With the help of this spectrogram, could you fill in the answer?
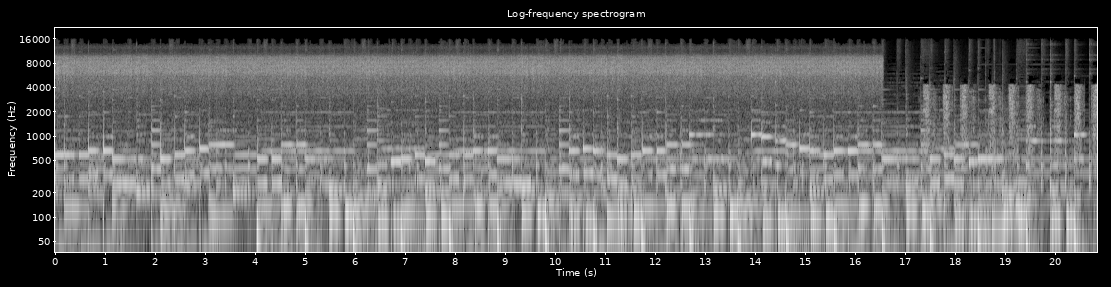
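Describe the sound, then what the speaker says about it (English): A steady water spray hissing continuously as foam is rinsed off a puppy in a kids' pet doctor mobile game, running loud over cheerful background music and cutting off near the end. "Then, please rinse the foam away with the water."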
